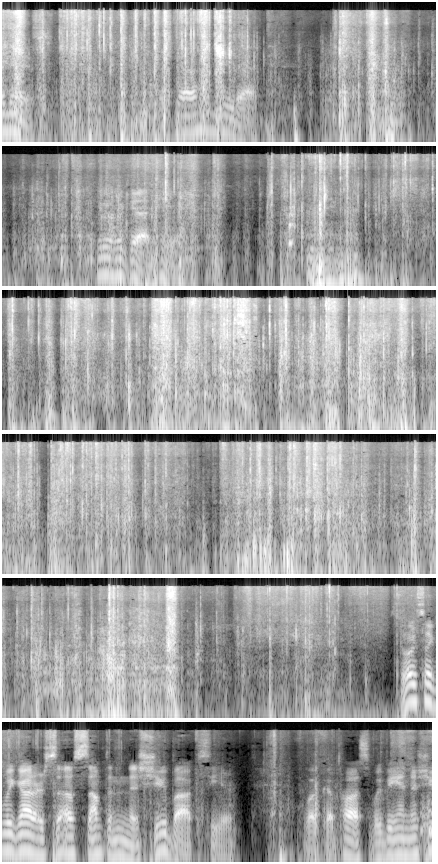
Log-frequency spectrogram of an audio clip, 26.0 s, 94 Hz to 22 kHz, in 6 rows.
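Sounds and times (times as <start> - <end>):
paper tearing and crumpling: 0.0 - 21.6.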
